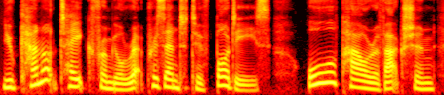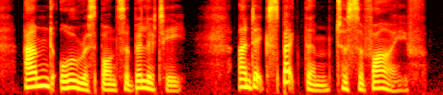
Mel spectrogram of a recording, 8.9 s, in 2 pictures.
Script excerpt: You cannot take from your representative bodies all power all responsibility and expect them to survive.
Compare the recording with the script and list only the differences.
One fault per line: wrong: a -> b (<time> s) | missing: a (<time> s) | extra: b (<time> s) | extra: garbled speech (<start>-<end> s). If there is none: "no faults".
extra: of action and (3.7 s)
